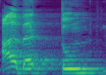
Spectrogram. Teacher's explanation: cuman ditasyidkan ke huruf tu jadi abad Bukan abadtum tapi abadtum dia langsung dimasukkan dileburkan ke huruf ta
